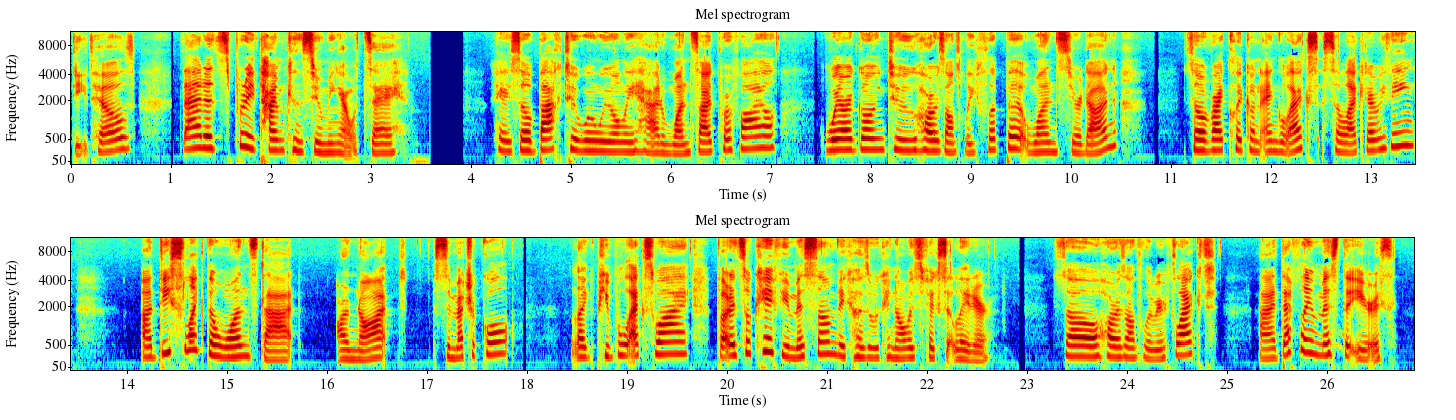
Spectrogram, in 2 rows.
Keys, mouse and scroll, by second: 15.1 ctrl+click, 15.8 ctrl+click, 19.6 ctrl+click.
